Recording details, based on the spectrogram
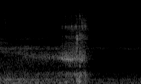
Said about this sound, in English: Excuse me while I sip my tea.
